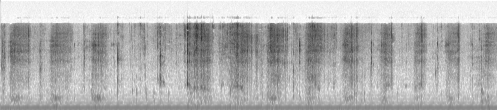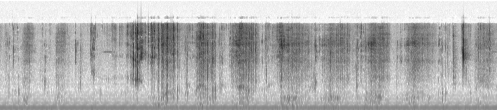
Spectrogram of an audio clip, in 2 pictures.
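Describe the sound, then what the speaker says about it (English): Crunchy snack being chewed up close, with repeated crisp crunching bites in an irregular rhythm over a steady low hum, no talking. "Nothing like a snack."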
